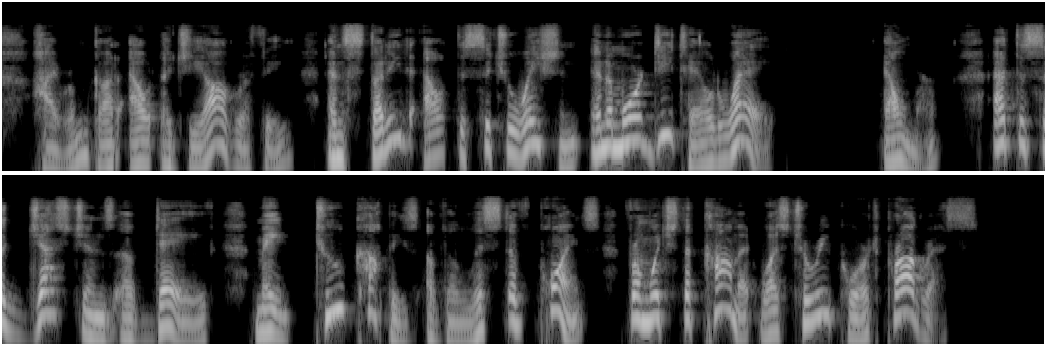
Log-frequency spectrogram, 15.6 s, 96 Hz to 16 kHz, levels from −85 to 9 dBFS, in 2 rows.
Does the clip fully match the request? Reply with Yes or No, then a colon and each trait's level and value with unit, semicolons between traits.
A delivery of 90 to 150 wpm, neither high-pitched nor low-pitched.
Yes: average, 140 wpm; medium, 145 Hz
